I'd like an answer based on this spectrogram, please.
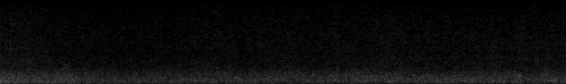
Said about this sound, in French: Ce bruit de l'eau, encore, vous aide et vous accompagne.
